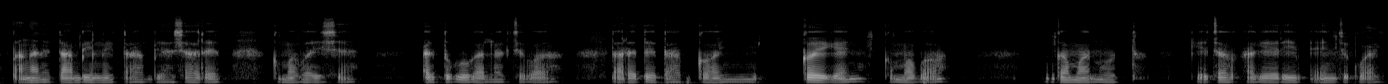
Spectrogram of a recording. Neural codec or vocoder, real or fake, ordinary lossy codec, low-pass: none; real; none; 14.4 kHz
